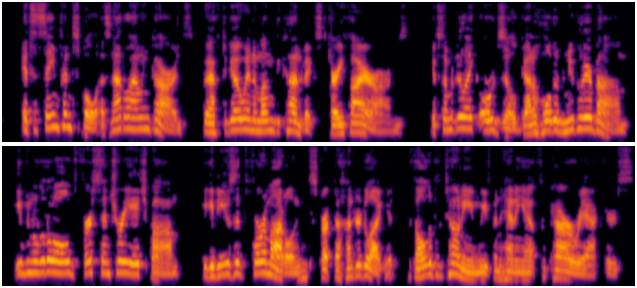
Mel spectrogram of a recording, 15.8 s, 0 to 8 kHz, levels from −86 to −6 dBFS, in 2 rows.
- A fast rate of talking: Yes, fast, 230 wpm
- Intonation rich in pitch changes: Yes, wide, 8.8 semitones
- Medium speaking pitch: Yes, medium, 165 Hz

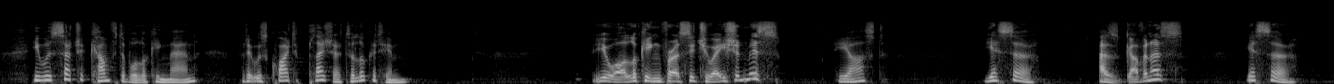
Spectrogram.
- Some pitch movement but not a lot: No, wide, 8.3 semitones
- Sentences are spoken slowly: No, average, 145 wpm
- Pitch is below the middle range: No, medium, 150 Hz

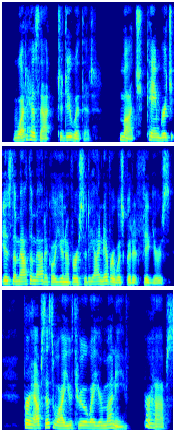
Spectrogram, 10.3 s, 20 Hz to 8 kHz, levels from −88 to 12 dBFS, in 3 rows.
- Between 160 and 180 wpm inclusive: Yes, average, 165 wpm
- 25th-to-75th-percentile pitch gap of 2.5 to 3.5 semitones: Yes, average, 2.9 semitones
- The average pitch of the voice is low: No, medium, 165 Hz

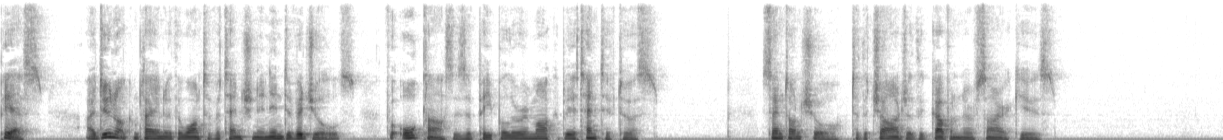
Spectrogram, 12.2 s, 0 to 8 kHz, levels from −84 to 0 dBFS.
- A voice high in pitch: No, low, 105 Hz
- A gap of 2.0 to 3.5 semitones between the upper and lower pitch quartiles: No, average, 4.3 semitones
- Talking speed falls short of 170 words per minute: Yes, average, 160 wpm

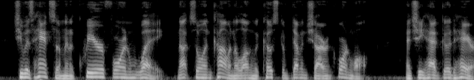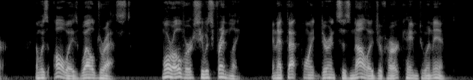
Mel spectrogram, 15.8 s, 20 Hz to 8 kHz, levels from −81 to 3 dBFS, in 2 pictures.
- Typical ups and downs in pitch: Yes, average, 4.2 semitones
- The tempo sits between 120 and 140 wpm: No, average, 165 wpm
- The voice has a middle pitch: No, low, 105 Hz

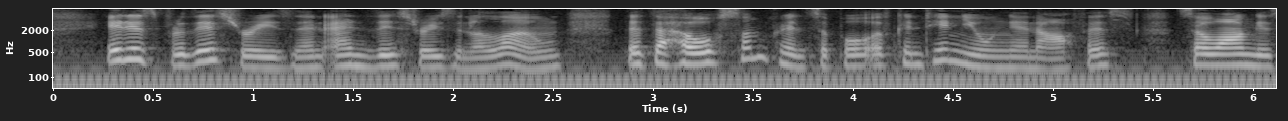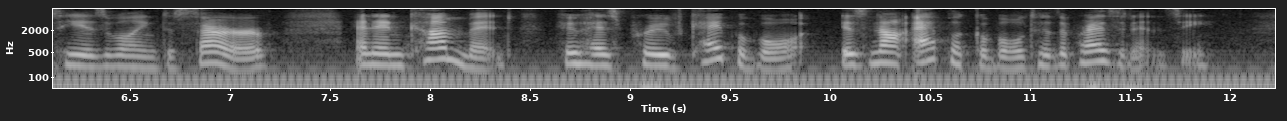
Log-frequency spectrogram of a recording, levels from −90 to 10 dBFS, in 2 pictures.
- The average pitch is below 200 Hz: No, high, 215 Hz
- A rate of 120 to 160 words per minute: No, average, 180 wpm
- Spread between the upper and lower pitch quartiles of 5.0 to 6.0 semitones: No, average, 4.2 semitones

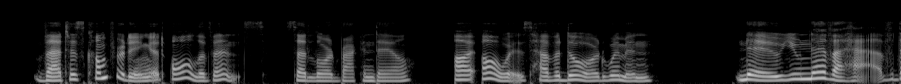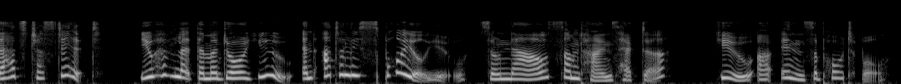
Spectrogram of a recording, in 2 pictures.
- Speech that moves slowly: Yes, slow, 130 wpm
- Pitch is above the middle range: Yes, high, 240 Hz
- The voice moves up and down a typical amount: No, wide, 8.6 semitones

